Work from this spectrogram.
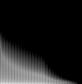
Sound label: SYN TB SUB, Roland TB-303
